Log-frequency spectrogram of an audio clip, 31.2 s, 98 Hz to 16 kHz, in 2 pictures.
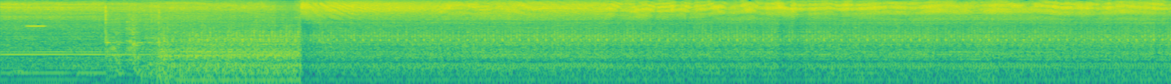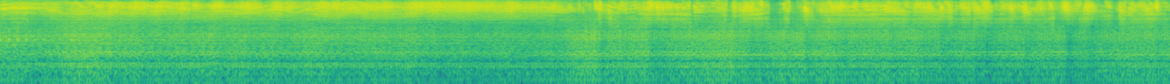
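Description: John Deere 2038R compact tractor's diesel engine running steadily while the loader puts pressure on a twisted loader arm, with the hiss of an oxy-acetylene torch heating the steel.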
